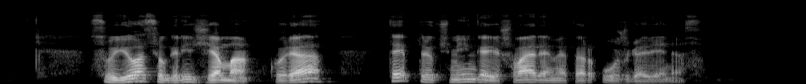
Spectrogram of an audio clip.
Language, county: Lithuanian, Vilnius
